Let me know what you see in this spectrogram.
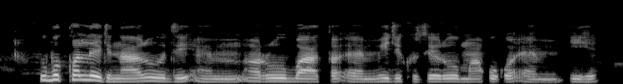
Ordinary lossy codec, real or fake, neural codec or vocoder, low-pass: none; real; none; 7.2 kHz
